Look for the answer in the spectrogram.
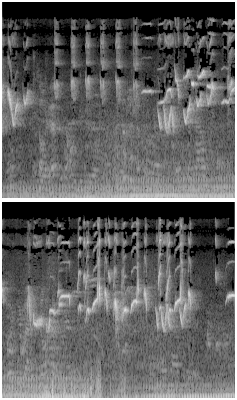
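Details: White-rumped shama in its fourth season, trained for a singing contest; a fast run of whistled, sliding and warbled phrases with varied notes, over a steady low hum.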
